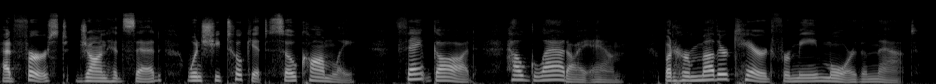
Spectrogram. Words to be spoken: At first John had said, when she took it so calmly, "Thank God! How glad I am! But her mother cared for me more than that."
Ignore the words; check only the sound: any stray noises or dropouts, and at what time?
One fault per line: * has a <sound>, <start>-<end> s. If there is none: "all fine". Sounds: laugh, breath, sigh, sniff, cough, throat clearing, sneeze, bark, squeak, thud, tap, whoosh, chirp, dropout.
all fine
